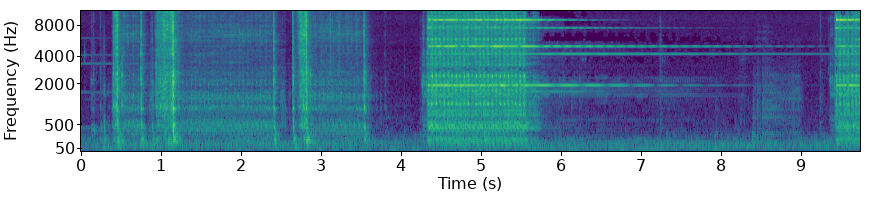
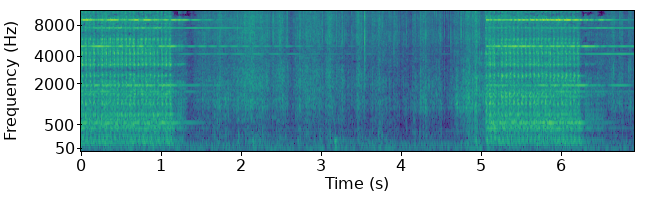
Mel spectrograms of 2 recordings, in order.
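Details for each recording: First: Western Electric 302 telephone, newly fitted with spade lugs onto a connection block, tested after refitting the cover: two bright, clean, even bell rings with a long gap between them. The ringer is working normally. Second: Western Electric 302 telephone on a makeshift taped direct-wire connection as the wrapping is undone: bright bell ringing cuts out for a few seconds then resumes; intermittent ringing from the loose wire connection while the line keeps ringing.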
